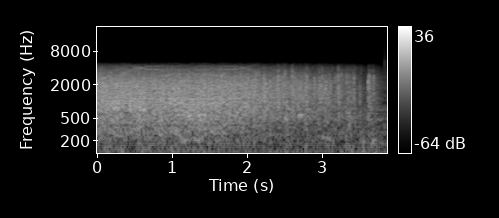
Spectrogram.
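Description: A crowd claps steadily in sustained, dense applause that stays loud throughout before cutting off abruptly at the end.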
